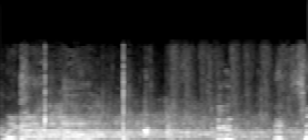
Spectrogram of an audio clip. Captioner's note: laughter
